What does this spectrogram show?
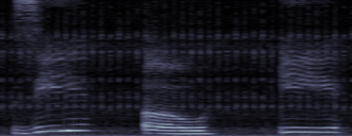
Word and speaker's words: Zoe: Alexa, how do you pronounce Ze Z O E is pronounced Zoe?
